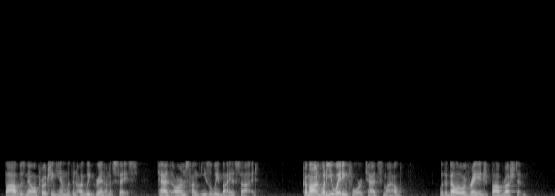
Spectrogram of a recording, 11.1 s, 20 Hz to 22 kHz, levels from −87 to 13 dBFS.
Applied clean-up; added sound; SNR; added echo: none; none; none; none.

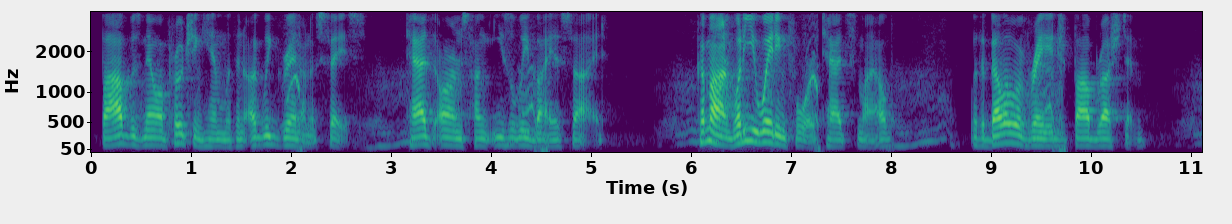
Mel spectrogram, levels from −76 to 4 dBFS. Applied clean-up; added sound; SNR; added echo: none; Zipper (clothing); 19 dB; none.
